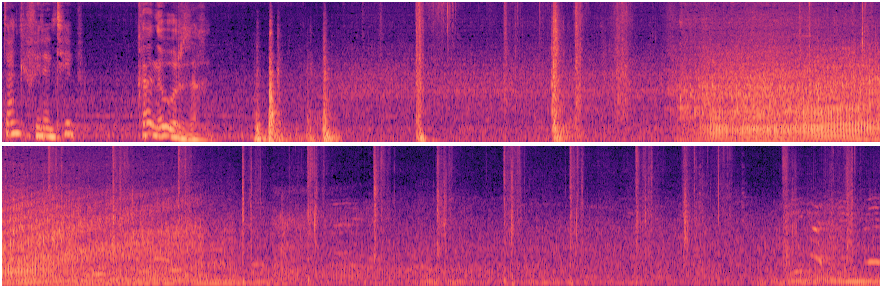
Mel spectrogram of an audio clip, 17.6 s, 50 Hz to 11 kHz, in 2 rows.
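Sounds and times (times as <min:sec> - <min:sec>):
speech: 0:00.0 - 0:02.8
car engine rumbling as the vehicle slows and pulls up at an excavation camp: 0:00.0 - 0:17.5
clunks and knocks: 0:02.1 - 0:03.5, 0:04.1 - 0:04.5, 0:05.5 - 0:06.3.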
